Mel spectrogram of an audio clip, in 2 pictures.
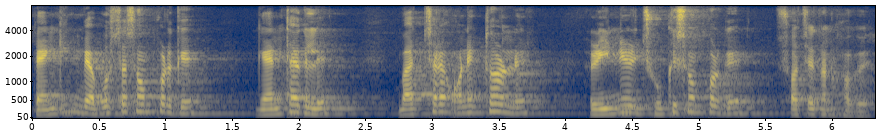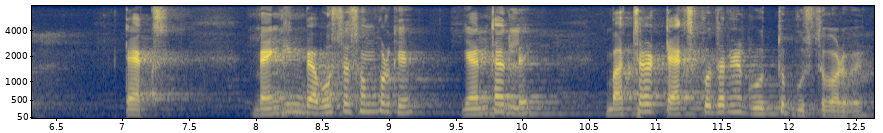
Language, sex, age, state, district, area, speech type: Bengali, male, 18-30, West Bengal, Bankura, urban, spontaneous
